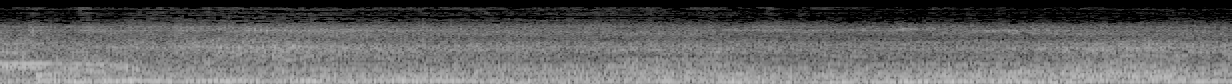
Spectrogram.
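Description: Street traffic noise with motorbike engines running close by, a steady mix of engine hum and street sound.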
